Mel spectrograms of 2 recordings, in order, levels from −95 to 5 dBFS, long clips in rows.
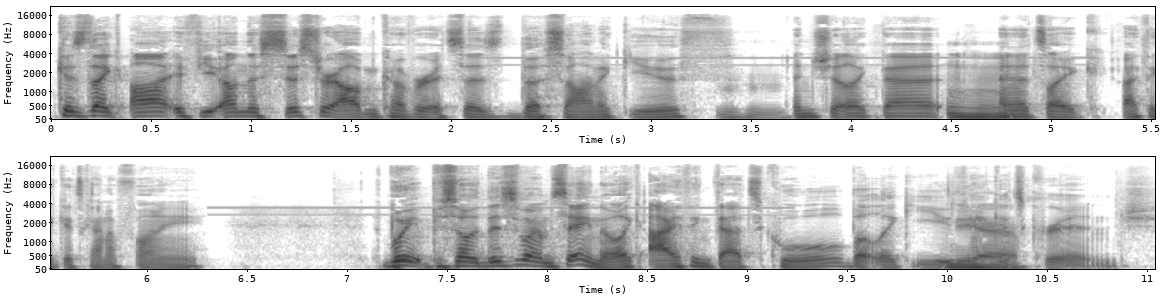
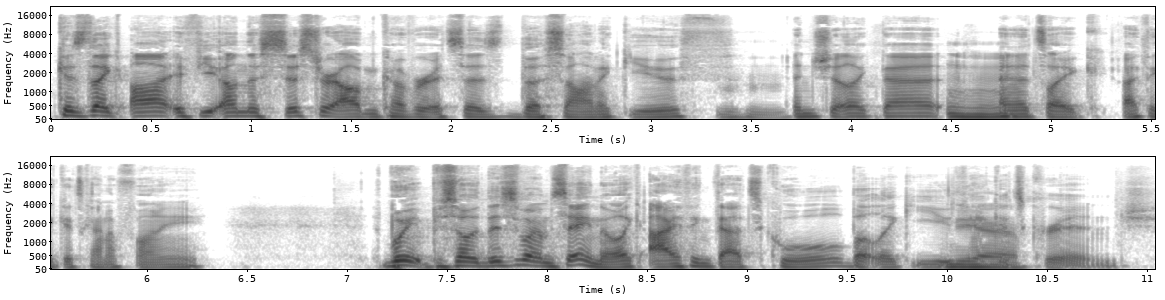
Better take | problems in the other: second | high-pitched whine; faint; from 2 to 5 s and from 6.5 to 9 s; 3.5 kHz, 30 dB below the speech

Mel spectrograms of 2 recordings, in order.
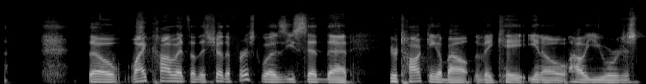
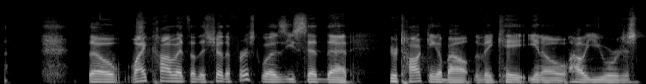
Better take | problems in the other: neither | none

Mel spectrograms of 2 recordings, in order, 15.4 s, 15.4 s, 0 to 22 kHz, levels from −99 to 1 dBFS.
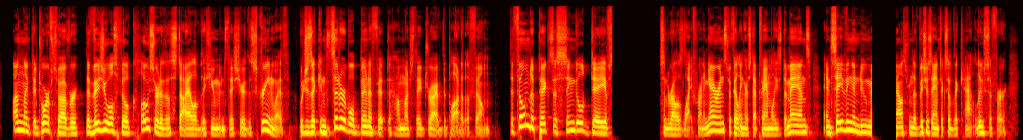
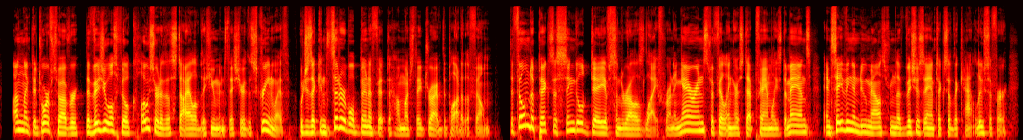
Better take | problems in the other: second | audio freezing; at 9 s for 0.5 s and at 13 s

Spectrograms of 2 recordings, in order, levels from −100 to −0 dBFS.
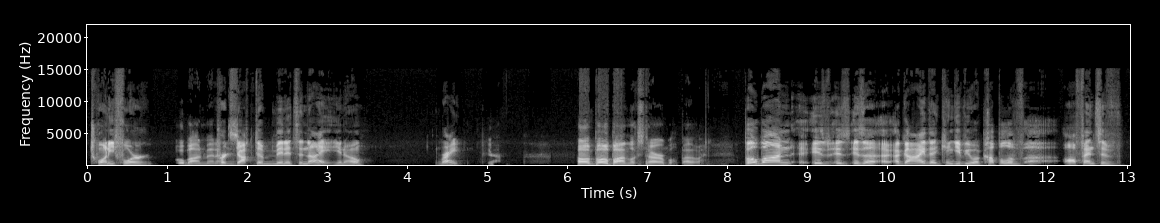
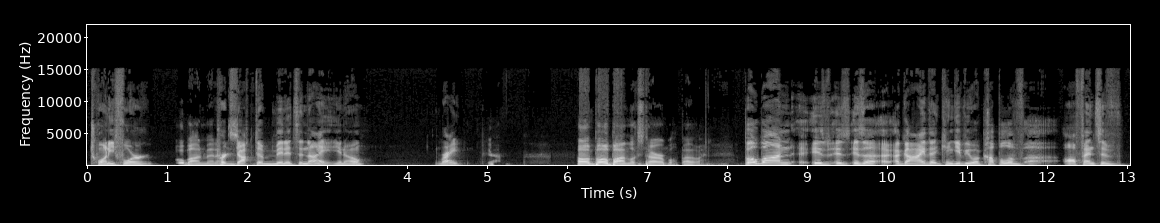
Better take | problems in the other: second | thin; very; fading below 600 Hz

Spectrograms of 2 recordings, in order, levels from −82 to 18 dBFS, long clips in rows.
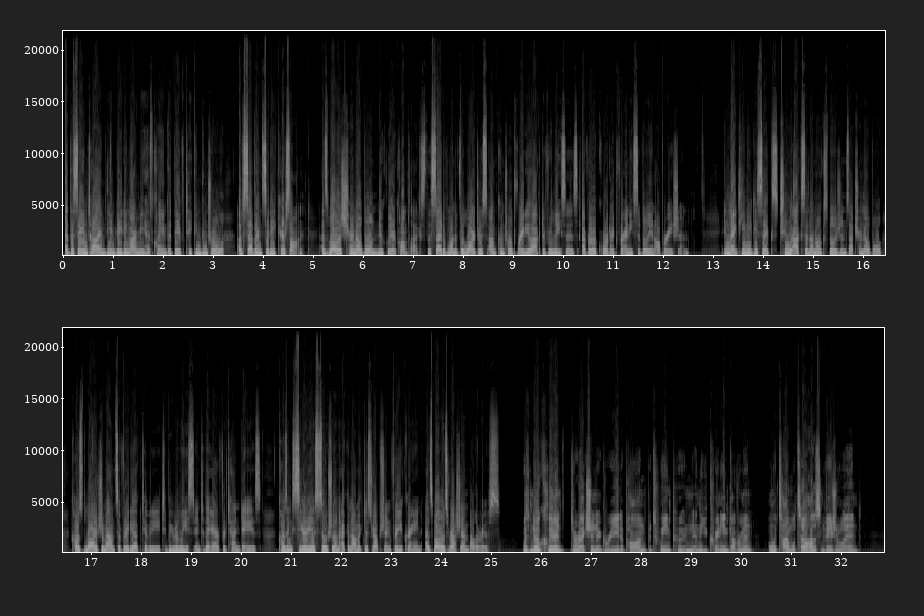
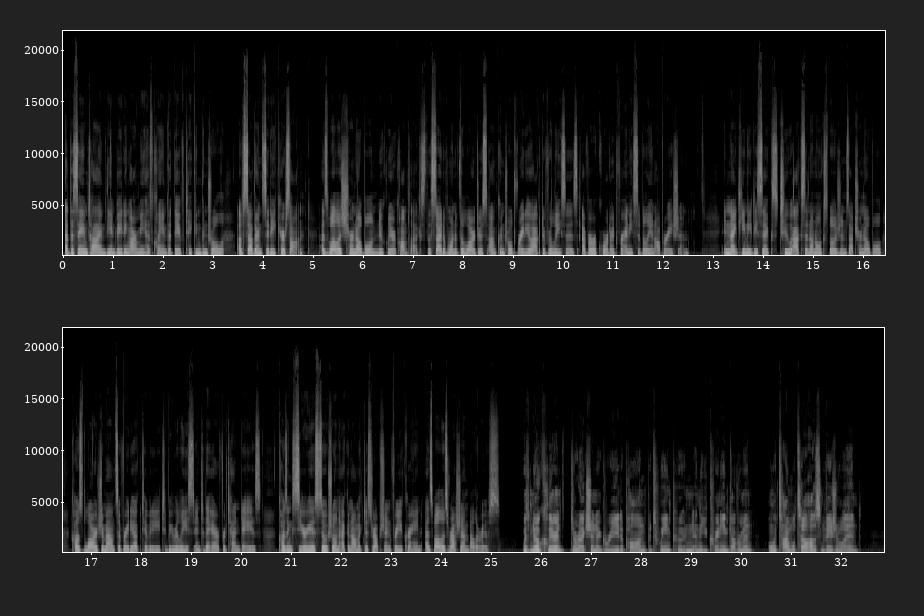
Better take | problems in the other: second | distortion; slight; 6% of the sound clipped

